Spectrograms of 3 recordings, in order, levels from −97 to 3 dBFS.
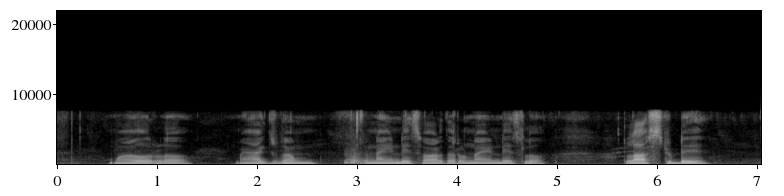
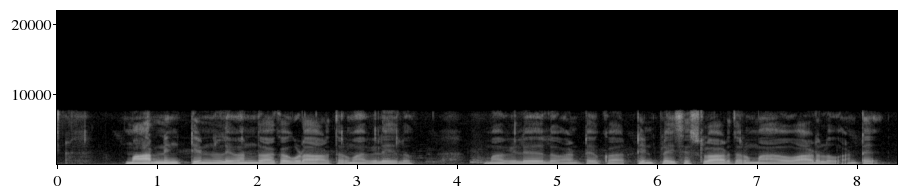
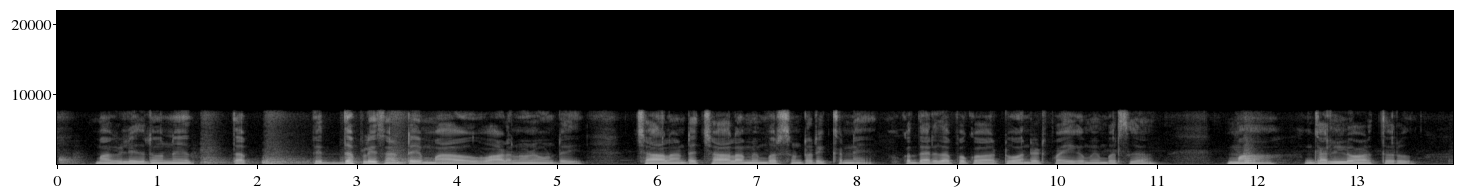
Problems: constant background noise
